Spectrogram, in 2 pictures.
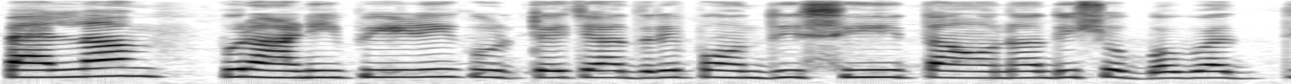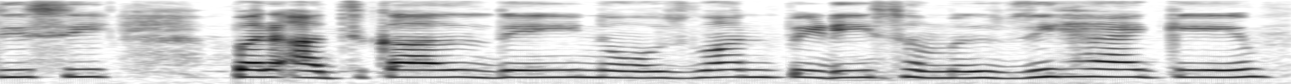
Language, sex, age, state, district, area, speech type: Punjabi, female, 18-30, Punjab, Mohali, rural, spontaneous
